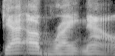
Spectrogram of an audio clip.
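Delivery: put-on stern, commanding tone. Retelling ordering someone to get up: imitating own stern order. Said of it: "very professional, but very stern".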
